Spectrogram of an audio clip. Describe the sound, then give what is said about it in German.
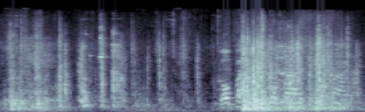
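A padlock on a wooden door in Ireland rattles and clicks through a run of short, fumbling metallic knocks as it is laboriously unlocked, then the wooden door bangs and scrapes open with a louder, fuller thud. A voice murmurs faintly underneath. “Schließt umständlich das Vorhängeschloss auf, das die Holztür versperrt.”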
